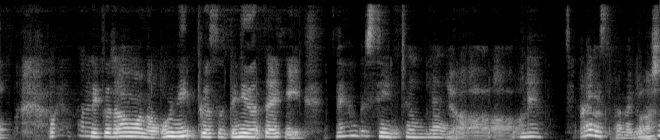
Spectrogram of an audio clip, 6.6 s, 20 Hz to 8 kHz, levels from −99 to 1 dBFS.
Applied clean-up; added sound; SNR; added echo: neural mask model DeepFilterNet 3.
